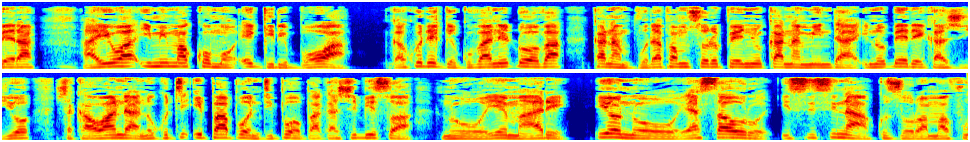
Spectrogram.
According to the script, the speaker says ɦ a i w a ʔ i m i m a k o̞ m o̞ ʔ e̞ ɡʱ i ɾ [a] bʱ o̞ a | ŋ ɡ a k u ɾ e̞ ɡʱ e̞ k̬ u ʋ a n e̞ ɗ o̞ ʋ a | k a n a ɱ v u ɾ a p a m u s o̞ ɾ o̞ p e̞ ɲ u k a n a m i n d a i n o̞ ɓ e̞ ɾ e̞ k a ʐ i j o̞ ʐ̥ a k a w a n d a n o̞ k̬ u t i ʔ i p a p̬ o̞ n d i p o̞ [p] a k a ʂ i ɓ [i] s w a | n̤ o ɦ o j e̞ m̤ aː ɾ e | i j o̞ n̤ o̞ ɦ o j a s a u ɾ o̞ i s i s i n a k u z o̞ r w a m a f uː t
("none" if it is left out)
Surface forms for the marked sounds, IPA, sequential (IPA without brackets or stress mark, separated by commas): i, p, i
